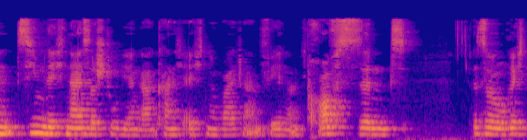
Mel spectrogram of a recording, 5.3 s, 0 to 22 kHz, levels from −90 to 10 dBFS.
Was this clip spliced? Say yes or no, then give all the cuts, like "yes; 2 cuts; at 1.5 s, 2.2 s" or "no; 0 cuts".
yes; 2 cuts; at 1.6 s, 3.0 s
